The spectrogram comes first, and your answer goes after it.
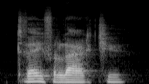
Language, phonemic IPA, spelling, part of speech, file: Dutch, /ˈtwɛifəlarcə/, twijfelaartje, noun, Nl-twijfelaartje.ogg
- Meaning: diminutive of twijfelaar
